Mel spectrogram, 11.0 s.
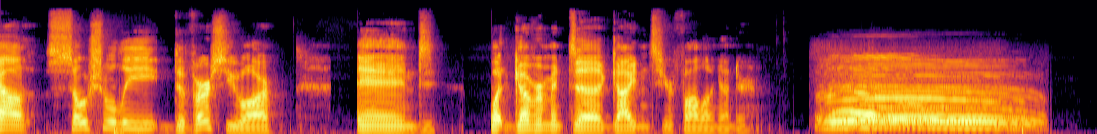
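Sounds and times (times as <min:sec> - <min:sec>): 
speech: 0:00.0 - 0:02.8, 0:03.6 - 0:07.6, 0:08.2 - 0:09.1
cheering crowd sound effect button: 0:08.2 - 0:10.6.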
